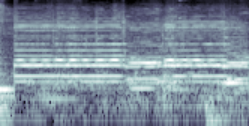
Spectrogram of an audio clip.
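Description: Instrumental interlude in a choral song: as the choir's phrase ends, accompanying instruments play a melody in long held notes, shifting to a new note about a second in.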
